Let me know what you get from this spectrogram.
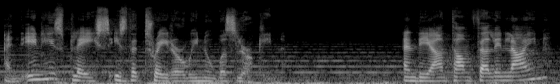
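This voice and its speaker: A low-pitched woman's voice with faint music behind it an actress in a game role. She is a composed, resolute underworld leader who chooses her words formally and deliberately, as in a dramatic fantasy cutscene. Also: lively intonation, lightly acted. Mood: grave resolve. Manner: measured, formal, deliberate phrasing. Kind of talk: video game cutscene acting.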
